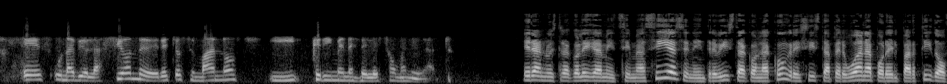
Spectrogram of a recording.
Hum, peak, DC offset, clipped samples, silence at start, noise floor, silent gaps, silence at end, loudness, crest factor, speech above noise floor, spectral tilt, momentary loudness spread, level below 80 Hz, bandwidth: none; -2 dBFS; under 0.1%; under 0.1%; 0 s; -63 dBFS; none; 0 s; -23 LUFS; 22 dB; 40 dB; -4 dB/octave; 9 LU; -68 dBFS; 11.5 kHz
